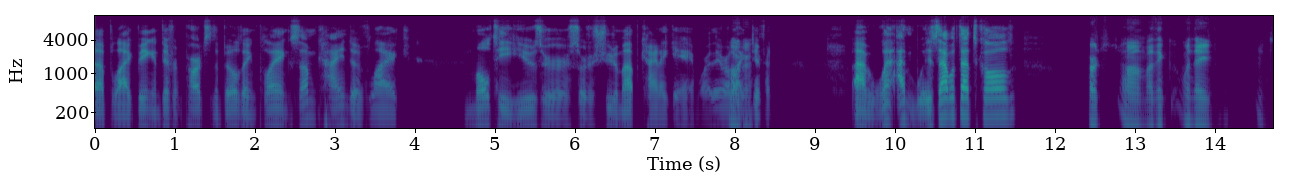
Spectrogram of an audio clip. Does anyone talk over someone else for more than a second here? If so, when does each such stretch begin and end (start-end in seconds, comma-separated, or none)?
none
